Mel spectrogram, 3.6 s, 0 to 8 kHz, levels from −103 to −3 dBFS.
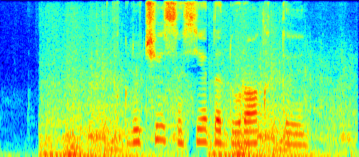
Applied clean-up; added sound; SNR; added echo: none; Thunder; 6 dB; none.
